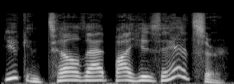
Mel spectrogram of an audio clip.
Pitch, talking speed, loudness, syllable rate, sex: 190 Hz, 180 wpm, -16 LUFS, 3.6 syllables/s, male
